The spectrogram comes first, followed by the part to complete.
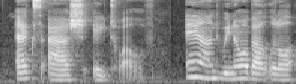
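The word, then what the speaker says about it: X Æ A-12: his name really made headlines and it is pronounced X Ash A12.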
